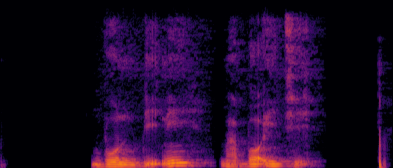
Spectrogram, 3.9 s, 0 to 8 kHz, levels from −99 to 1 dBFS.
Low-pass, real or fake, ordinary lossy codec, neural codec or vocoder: 7.2 kHz; real; Opus, 32 kbps; none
